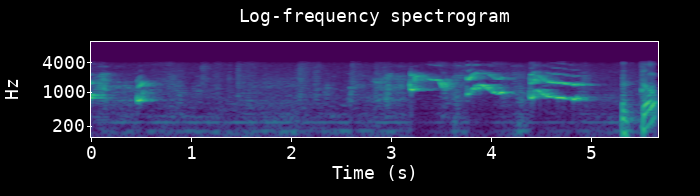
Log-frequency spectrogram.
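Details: Male pet pug too scared to walk across a slippery clean bathroom floor for his toy: several high, wavering whimpers with upward-sweeping pitch in short bursts, a person encouraging him to go get it.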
